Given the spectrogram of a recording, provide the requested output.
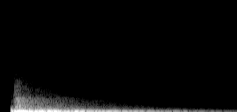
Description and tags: something like a drum with air effect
